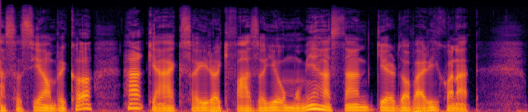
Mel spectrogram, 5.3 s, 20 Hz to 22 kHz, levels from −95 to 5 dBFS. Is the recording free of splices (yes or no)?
no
